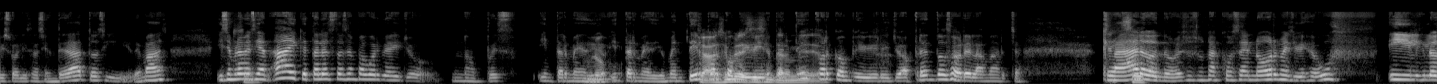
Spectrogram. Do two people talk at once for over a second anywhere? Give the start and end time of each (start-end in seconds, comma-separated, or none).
7.0-8.3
